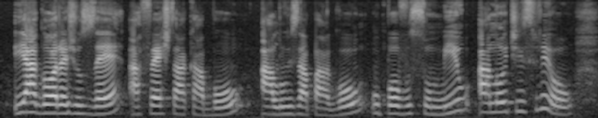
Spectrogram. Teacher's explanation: Nós percebemos que essa repetição do som do ó e do u, que são ali as nossas vogais, por isso que é chamado de assonância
